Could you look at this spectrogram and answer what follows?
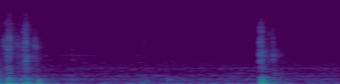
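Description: Quiet keyboard typing on a computer, a quick burst of keystrokes, a pause, then one more sharp keypress, heard close with no voice.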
